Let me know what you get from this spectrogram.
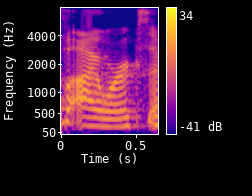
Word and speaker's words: Iwerks: So Oob Eworks, I don't know how to say this, Iwerks, okay.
